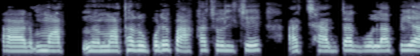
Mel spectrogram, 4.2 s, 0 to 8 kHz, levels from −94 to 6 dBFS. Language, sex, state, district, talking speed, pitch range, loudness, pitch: Bengali, female, West Bengal, Dakshin Dinajpur, 145 wpm, 200-225 Hz, -17 LUFS, 210 Hz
